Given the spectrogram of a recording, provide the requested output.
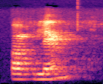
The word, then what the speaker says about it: parlent: Ils parlent. Parle, parle, да. Смотри, вот это окончание ENT никогда не читается. Поэтому получается il parle.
